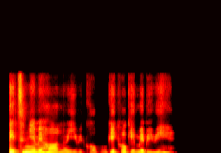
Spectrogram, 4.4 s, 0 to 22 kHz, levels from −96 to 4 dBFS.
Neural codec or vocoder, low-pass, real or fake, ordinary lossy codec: codec, 24 kHz, 1.2 kbps, DualCodec; none; fake; none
